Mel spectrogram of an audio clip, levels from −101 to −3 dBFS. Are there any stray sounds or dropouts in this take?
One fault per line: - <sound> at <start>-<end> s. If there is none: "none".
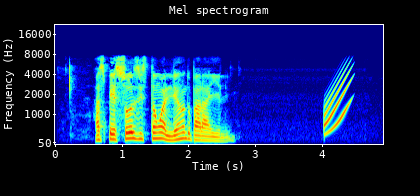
- chirp at 4.0-4.5 s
